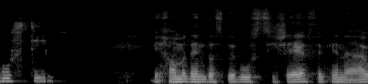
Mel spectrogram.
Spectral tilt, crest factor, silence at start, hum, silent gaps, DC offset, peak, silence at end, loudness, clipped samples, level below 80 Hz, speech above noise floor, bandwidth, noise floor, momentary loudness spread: -6 dB/octave; 20 dB; 0 s; none; none; under 0.1%; -16 dBFS; 0 s; -35 LUFS; under 0.1%; -68 dBFS; 35 dB; 15.5 kHz; -69 dBFS; 11 LU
